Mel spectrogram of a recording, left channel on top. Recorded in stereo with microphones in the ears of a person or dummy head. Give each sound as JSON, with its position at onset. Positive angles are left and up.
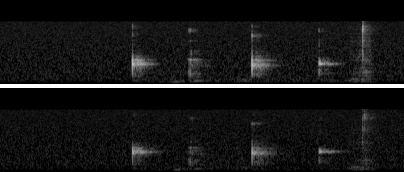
{"t": 1.3, "sound": "a running tap", "side_deg": 55, "distance_m": 0.8}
